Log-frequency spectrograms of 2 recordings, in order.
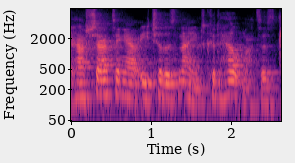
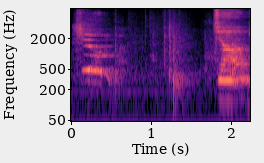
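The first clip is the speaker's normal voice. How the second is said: shouting. Acted. Sid shouting up at Eric to jump. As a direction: yell up to the boy to jump. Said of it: "shouted Sid".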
